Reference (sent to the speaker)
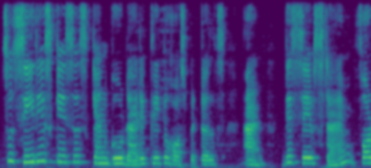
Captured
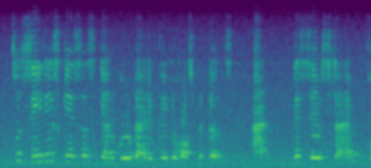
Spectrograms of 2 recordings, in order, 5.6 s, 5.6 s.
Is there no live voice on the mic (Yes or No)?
Yes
